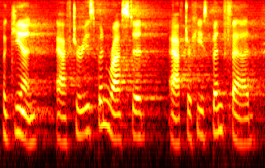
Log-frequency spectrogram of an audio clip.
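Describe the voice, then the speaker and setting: Slow, measured woman preaching in a hall. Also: low voice. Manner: slow, measured delivery with dramatic pauses. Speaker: lay preacher and youth worker. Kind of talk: sermon. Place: church sanctuary. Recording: echoey church hall.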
